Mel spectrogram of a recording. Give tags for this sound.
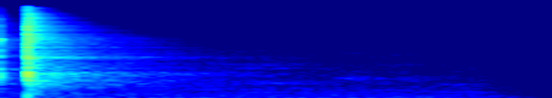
echo hi switch

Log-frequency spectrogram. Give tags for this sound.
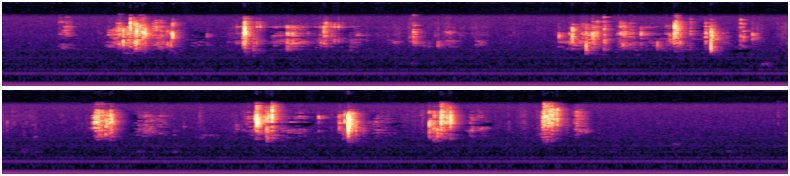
mordisco naufrago toruga

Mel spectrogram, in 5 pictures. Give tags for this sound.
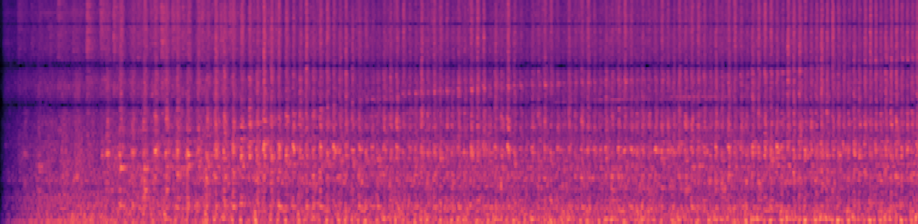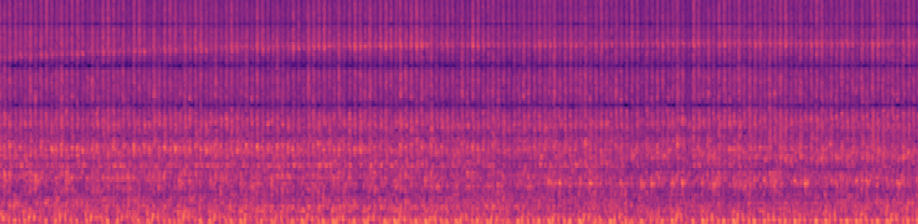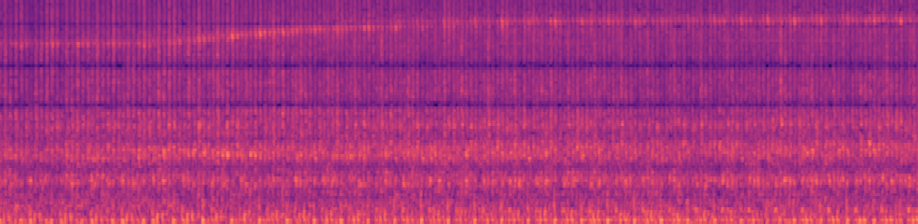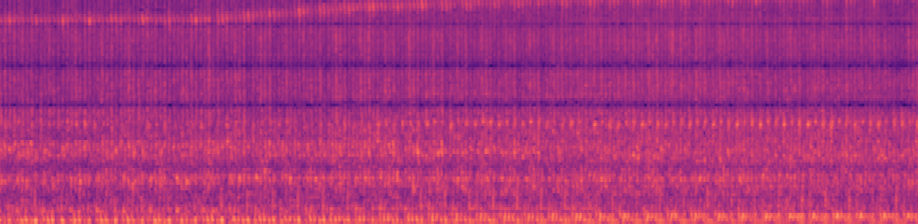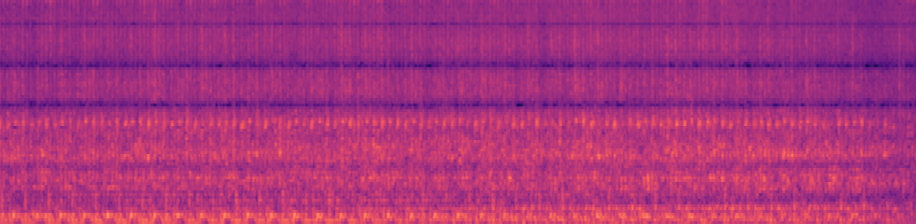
diesel carrier cargo barge shipping ship accelerating engine riverliner vessel Deutz

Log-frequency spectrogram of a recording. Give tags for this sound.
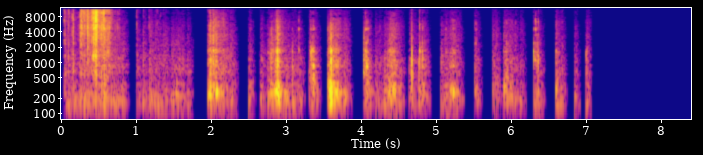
crunch eating food

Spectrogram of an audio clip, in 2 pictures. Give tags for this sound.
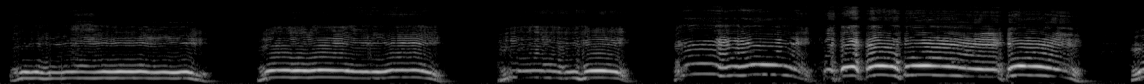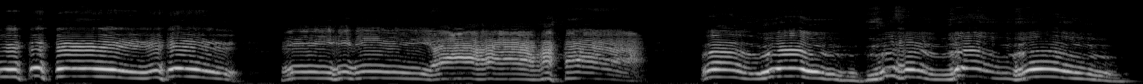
chatter cheer cheering gnome goblin gollum hiss imp indistinct language supporting

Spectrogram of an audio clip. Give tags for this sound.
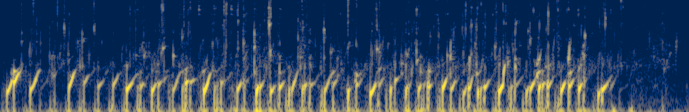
bubbles water

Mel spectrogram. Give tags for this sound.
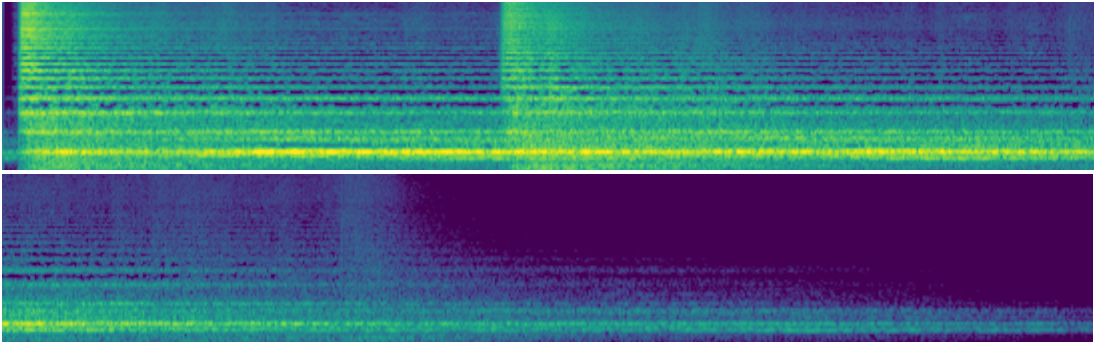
space pad multisample drone artificial soundscape

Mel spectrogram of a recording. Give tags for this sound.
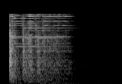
clatter fall hit silverware

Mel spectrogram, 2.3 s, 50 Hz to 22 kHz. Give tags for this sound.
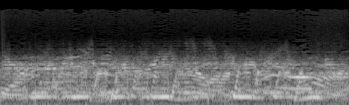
110bpm ts-404 electronica dance resonant electro loop acid trance

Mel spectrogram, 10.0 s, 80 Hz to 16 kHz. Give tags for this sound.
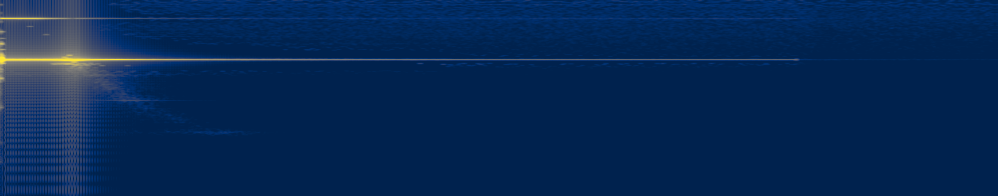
analogue cs80 ddrm midi-note-122 midi-velocity-16 multisample single-note synth

